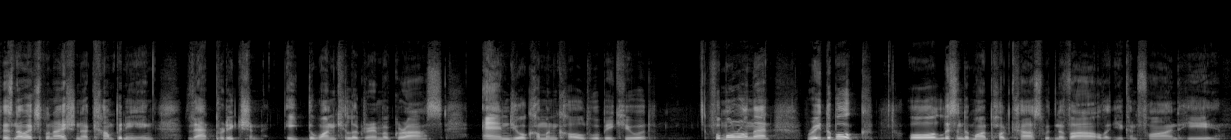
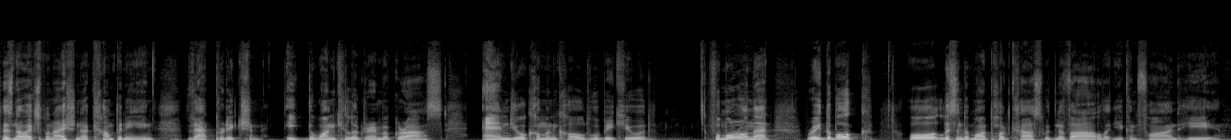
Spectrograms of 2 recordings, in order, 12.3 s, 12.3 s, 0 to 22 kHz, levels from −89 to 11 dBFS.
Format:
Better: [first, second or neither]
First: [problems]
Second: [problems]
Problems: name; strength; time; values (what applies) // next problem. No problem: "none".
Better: second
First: thin; somewhat; fading below 300 Hz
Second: none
